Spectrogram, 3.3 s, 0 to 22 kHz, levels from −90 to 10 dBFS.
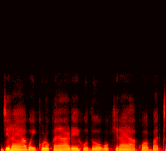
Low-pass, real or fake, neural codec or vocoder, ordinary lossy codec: none; fake; codec, 24 kHz, 1.2 kbps, DualCodec; none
